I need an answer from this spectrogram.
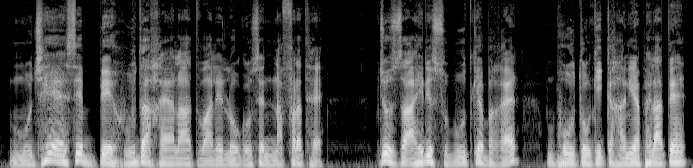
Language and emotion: Urdu, disgusted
